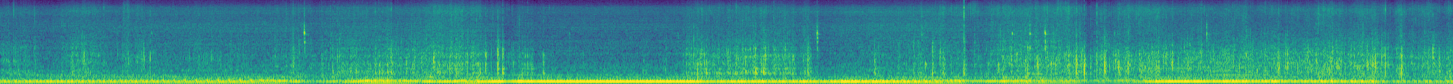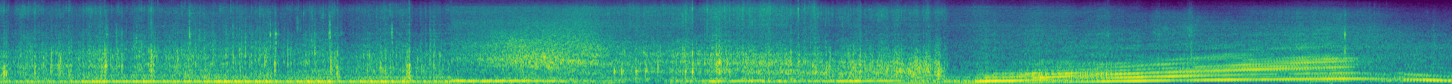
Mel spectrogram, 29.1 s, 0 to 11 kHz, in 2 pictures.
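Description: Nissan 370Z's V6 engine idling steadily, then the car pulls away and accelerates hard down the road near the end, its engine note climbing and then falling away.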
